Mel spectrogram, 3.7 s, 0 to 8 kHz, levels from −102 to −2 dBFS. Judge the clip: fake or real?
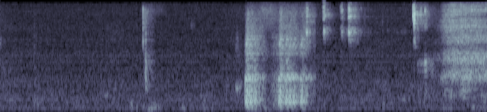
real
